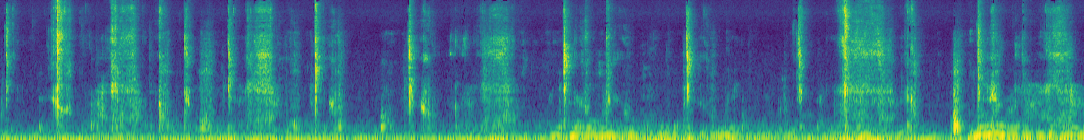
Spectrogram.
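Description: Close-miked mukbang chewing: a person crunching raw carrot sticks and chewing a mouthful of food, with many short crunches and wet mouth sounds. There are short low hums from the eater about seven seconds in and again near the end.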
